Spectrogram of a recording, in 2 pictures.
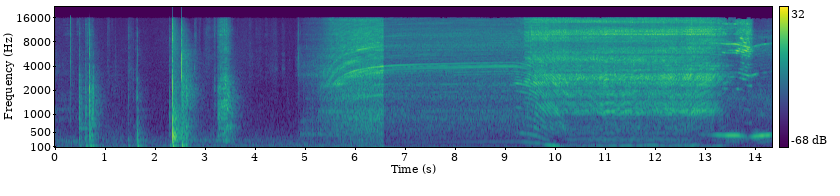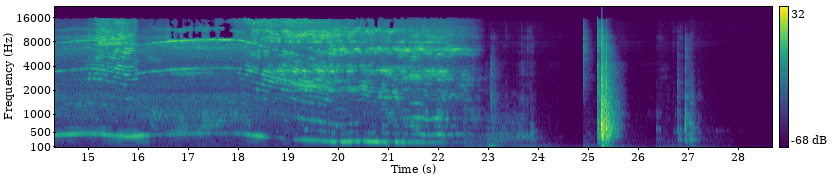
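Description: Dremel rotary tool with a cut-off wheel spinning up and cutting a copper bus-bar strip held in a vise. Its high whine sags and wavers as the wheel bites into the copper, then stops. A sharp knock comes near the end.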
